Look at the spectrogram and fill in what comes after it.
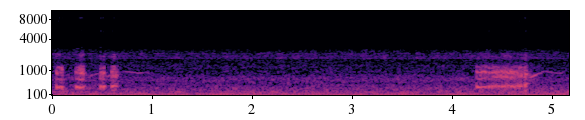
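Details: Cat snoring in its sleep, opening with a few short, stuttering nasal bursts, then a pause before one longer, whistly snore near the end, with a low steady hum underneath.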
